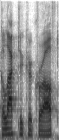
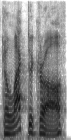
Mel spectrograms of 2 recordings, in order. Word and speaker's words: Galacticraft: I don't like about Galactica craft I did it again I said it wrong again galacticraft hello ladies and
